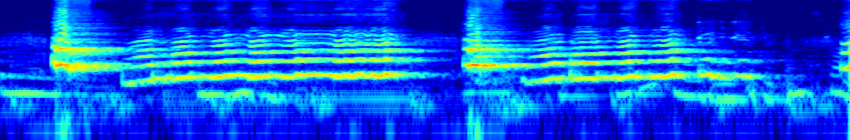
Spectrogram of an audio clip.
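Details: A Staffordshire Bull Terrier begging for leftovers after dinner makes strange noises: two long, drawn-out, tonal whining moans, each about two seconds, slowly wavering upward, with a television-like murmur behind.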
